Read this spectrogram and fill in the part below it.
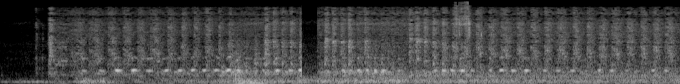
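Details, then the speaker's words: Fuso Canter truck with 4M50 diesel engine: starter cranks steadily at about three beats a second for several seconds but it never catches; injectors checked and seem okay, crank no-start with cause not confirmed. "so Ayan guys Ayaw talaga umandar Okay naman yung mga injector niya"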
